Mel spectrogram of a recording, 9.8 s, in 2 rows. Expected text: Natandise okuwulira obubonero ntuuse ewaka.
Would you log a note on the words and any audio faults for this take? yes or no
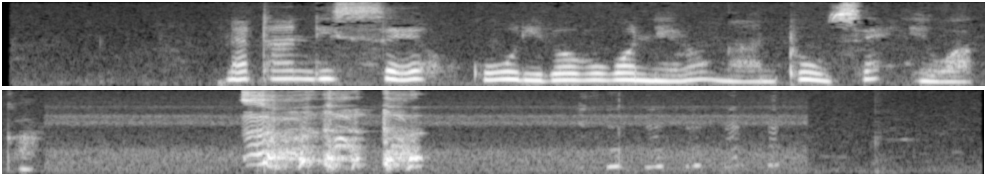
yes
